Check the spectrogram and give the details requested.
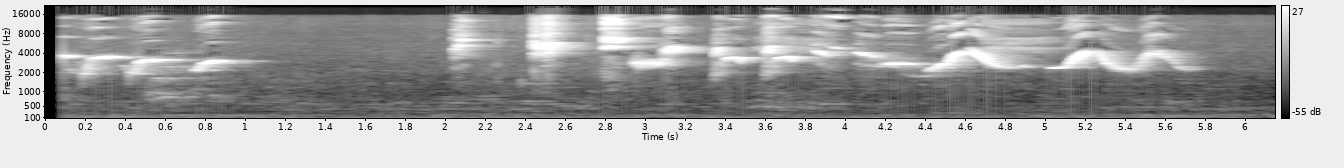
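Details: Caged orange-headed thrush singing after a night bath. A few clear whistles open, then a dense run of sharp high chirps and rapid rising-falling warbled notes, with a low steady hum behind.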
